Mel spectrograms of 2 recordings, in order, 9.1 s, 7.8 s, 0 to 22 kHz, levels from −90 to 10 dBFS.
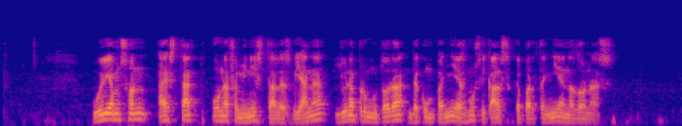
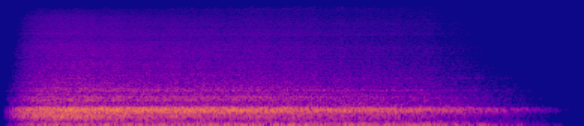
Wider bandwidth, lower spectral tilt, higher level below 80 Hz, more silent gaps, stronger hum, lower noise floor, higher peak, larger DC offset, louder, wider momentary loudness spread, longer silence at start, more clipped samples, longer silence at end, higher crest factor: second, 8 kHz vs 17 kHz; second, -5 dB/octave vs -7 dB/octave; second, -52 dBFS vs -46 dBFS; neither; neither; second, -65 dBFS vs -79 dBFS; first, -2 dBFS vs -14 dBFS; neither; first, -22 LUFS vs -30 LUFS; second, 9 LU vs 15 LU; first, 1.25 s vs 0.15 s; neither; about the same, 1 s vs 1.05 s; first, 22 dB vs 16 dB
